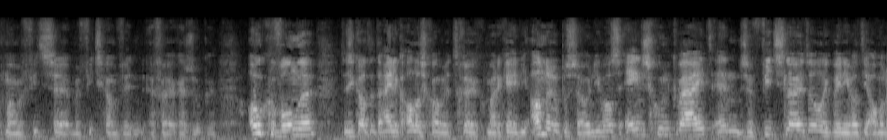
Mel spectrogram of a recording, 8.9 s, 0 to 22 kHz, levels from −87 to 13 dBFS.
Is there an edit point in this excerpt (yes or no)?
no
